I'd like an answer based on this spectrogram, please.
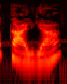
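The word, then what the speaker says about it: talia: тут маємо два слова або талья талія так як по-українську талья трошки вимова інша так талья Або ми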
